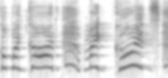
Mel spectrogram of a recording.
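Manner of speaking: high, loud, frantic, panicked cry. Retelling a girl whose merch was being trampled: imitating a panicking girl. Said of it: "she was, like, freaking out".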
